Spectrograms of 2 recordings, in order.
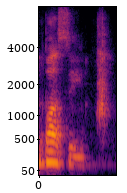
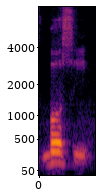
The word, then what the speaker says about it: bussy: right in the busty you know you're pronouncing it wrong it's bussy man i can't even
